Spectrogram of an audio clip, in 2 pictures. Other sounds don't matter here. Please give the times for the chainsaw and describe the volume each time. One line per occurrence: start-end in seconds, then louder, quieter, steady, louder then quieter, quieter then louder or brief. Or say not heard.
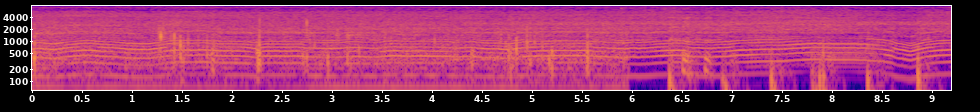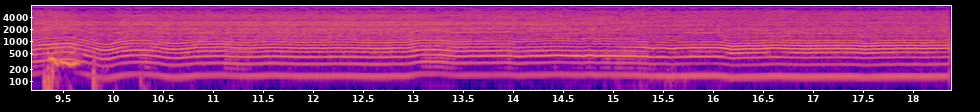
0.0-18.3 steady.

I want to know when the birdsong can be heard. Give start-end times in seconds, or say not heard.
not heard.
